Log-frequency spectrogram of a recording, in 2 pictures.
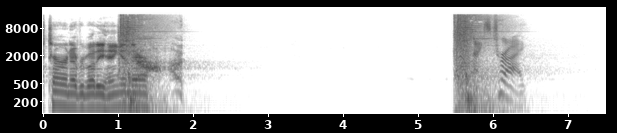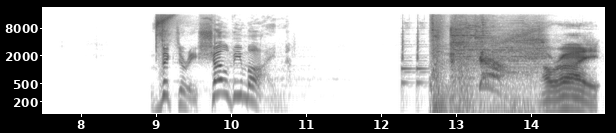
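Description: Sword strikes and magic bursts crash in a video game battle.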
